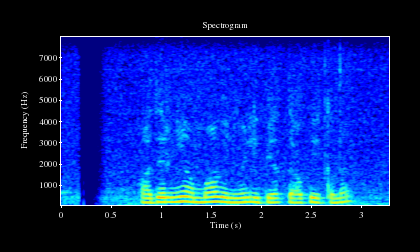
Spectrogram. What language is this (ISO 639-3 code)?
sin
